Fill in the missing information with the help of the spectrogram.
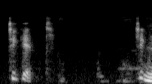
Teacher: So the only the first sound in ticket is aspirated.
